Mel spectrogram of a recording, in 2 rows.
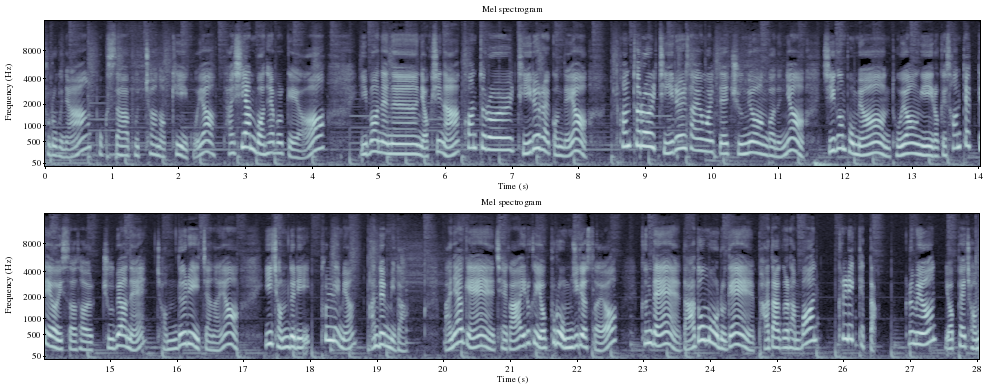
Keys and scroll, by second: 7.5 super+d.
